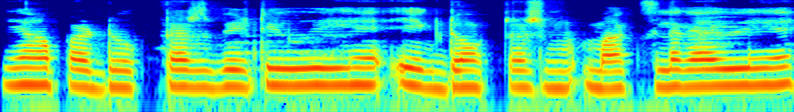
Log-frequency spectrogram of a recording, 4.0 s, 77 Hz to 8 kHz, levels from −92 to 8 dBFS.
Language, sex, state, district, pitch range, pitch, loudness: Hindi, female, Bihar, Vaishali, 215-235 Hz, 225 Hz, -14 LUFS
